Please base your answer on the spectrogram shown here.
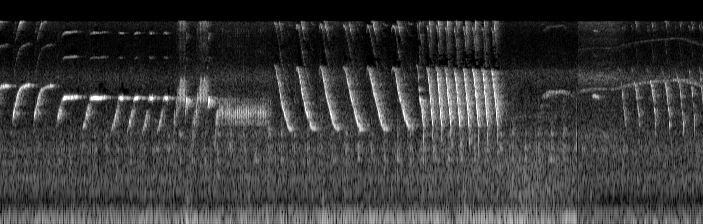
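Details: Timbrado canary training song mixing short arched whistles, a buzzy flat note, a run of steep descending sweeps and a fast metallic trill, followed by soft thin notes.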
